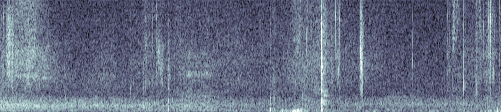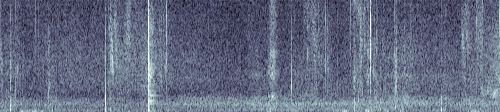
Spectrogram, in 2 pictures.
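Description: A tennis ball being struck by a racket and bouncing on a hard court during backhand drop shots: a series of sharp pops a second or two apart, over a steady low hiss.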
